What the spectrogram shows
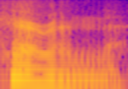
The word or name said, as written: Charon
